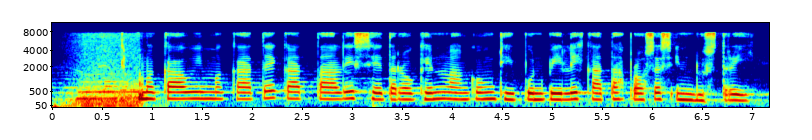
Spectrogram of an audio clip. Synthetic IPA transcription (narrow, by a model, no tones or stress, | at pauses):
məkawiməkat̪ekat̪alɪshet̪əɾoɡ̥ɛ̤nlaŋkʊŋd̪̥i̤pʊnpilɪhkat̪ahpɾɔsɛsind̪ust̪ɾi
